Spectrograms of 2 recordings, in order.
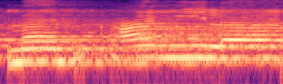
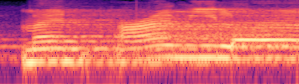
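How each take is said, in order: Both takes have the same delivery.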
